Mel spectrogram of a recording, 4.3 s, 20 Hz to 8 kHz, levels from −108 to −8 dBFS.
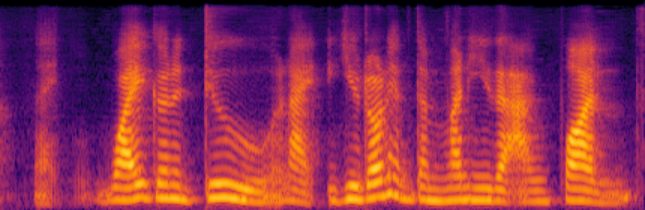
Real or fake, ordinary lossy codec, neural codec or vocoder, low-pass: fake; none; codec, 16 kHz, about 1 kbps, DyCAST, with the encoder's durations; 7.2 kHz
